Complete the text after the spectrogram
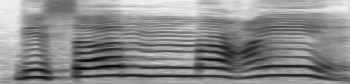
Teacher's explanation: Di sini huruf mim jangan sampai menjadi kolkola ya.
